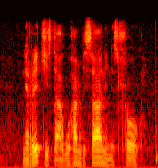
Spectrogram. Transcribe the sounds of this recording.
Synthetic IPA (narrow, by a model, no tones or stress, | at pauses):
nɛred̥ʒ̥ʱistʼaːk̬uhambʱisaninesi̥ɬɔːk̬ɔ̥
